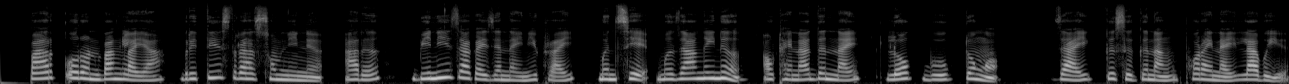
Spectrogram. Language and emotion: Bodo, neutral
